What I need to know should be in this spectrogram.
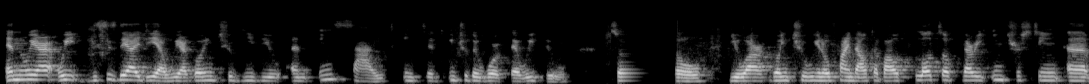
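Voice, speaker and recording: A woman's voice: on the low side, a little mellow. Woman podcast host on dull call audio. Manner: hesitant, restarts sentences. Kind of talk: podcast interview. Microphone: home setup over digital platform.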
